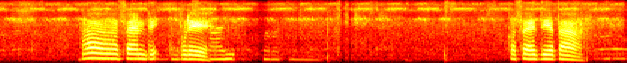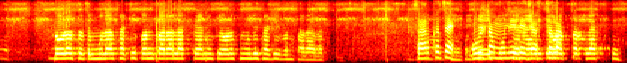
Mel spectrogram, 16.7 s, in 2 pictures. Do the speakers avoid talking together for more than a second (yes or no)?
no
